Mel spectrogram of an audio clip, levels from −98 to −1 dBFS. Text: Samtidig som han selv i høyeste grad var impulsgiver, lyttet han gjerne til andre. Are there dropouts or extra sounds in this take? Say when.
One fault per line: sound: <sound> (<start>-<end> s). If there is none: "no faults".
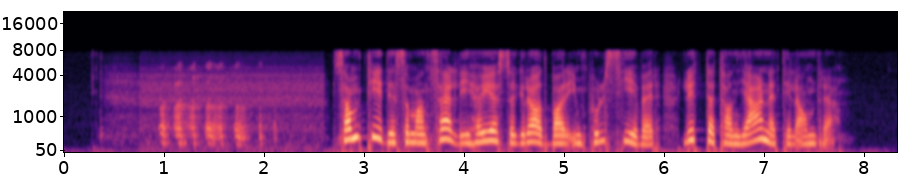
sound: laugh (0.8-2.2 s)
